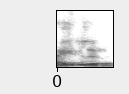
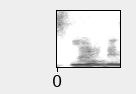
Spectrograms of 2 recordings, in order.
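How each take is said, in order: First: The s is silent; it starts with eye. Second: The s is pronounced; it starts with is. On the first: The speaker calls it right. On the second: The speaker calls it wrong.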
